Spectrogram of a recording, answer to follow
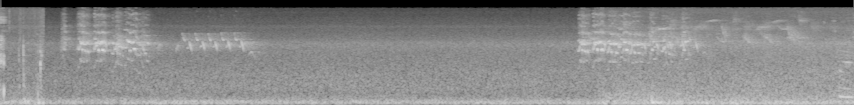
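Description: Wild birds chirping and calling in the morning. One bout of calls starts about half a second in and includes a quick run of repeated notes; a second bout comes near the end. A low, steady background rumble runs underneath.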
